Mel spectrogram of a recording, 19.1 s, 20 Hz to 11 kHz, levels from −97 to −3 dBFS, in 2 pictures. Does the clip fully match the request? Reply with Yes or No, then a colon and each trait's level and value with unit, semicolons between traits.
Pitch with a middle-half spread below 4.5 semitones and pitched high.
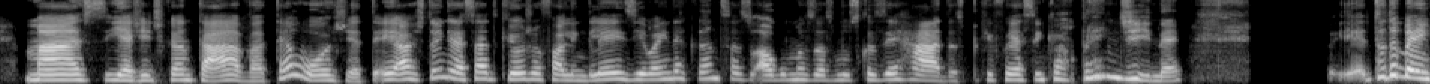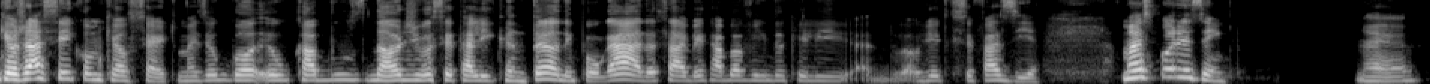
Yes: average, 3.7 semitones; high, 205 Hz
